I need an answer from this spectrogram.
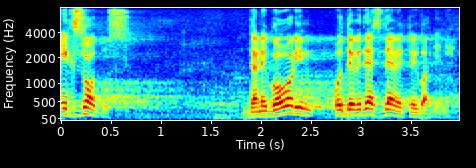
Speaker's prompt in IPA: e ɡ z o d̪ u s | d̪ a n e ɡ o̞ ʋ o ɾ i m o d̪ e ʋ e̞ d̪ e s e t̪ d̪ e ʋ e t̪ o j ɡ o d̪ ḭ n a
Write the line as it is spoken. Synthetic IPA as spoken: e ɡ z o d̪ u s | d̪ a n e ɡ o̞ ʋ o ɾ i m o d̪ e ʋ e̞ d̪ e s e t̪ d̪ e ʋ e t̪ o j ɡ o d̪ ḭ n i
